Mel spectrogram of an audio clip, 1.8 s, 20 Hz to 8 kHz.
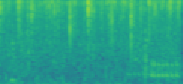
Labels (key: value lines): label: biophony
recorder: SoundTrap 500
